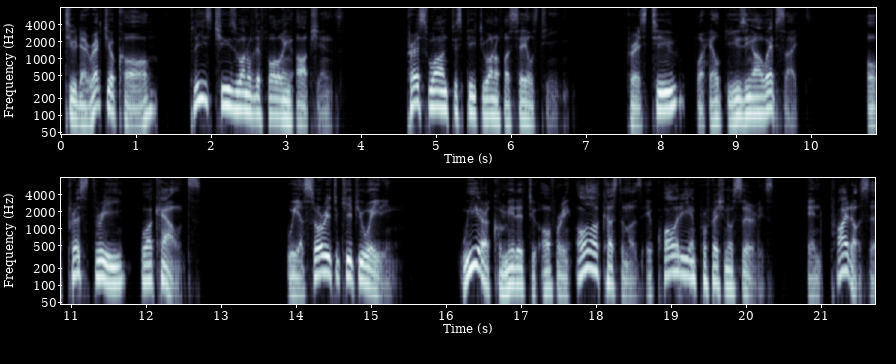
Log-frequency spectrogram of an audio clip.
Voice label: Phone Prompt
